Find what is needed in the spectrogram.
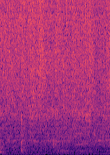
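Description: Sautéed vegetables and chicken sizzling in a hot pan as they are folded together with a wooden spoon, a steady hiss with one light knock of the spoon about half a second in.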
